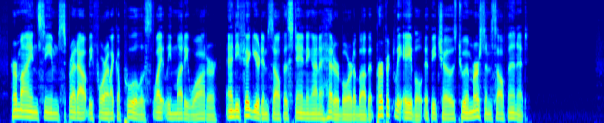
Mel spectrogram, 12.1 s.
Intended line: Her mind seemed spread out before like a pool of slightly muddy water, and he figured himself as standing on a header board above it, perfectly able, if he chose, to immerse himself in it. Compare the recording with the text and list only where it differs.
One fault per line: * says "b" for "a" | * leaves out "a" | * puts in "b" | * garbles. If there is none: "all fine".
all fine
